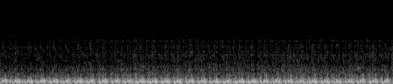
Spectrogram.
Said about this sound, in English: Those are the sounds of boating and of the lake.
